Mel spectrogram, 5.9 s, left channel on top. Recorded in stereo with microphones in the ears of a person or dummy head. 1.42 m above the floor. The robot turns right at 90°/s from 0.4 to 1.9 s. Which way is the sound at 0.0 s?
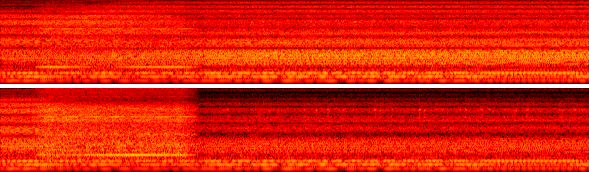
10° right.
